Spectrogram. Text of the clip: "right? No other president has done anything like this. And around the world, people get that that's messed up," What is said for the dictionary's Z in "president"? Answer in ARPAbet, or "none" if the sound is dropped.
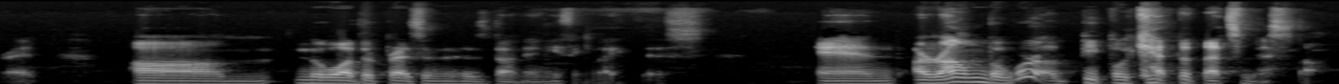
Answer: Z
